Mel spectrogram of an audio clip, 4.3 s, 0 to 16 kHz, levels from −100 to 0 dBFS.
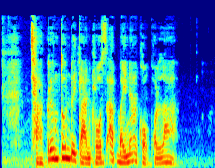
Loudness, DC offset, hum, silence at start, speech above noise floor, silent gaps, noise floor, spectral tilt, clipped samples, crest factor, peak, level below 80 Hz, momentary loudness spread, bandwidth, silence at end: -15 LUFS; under 0.1%; none; 0.05 s; 40 dB; none; -53 dBFS; -5.5 dB/octave; under 0.1%; 14 dB; 0 dBFS; -44 dBFS; 15 LU; 11.5 kHz; 0.8 s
